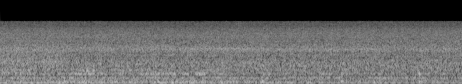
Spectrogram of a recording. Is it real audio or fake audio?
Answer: real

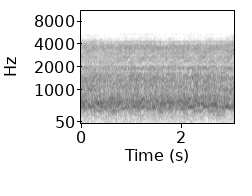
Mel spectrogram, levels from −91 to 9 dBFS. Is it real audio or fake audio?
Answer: fake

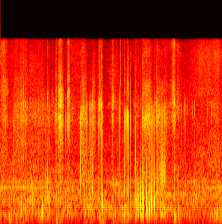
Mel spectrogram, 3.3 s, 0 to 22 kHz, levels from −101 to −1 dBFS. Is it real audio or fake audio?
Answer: real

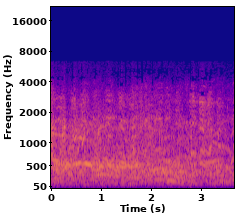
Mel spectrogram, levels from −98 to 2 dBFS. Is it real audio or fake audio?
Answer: real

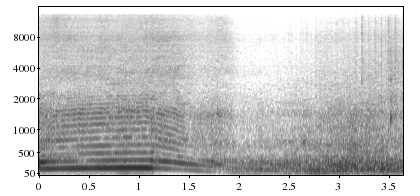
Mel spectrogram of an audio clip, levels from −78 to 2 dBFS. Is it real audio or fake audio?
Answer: fake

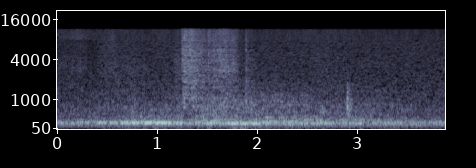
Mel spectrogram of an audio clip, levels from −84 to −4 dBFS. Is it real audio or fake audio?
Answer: real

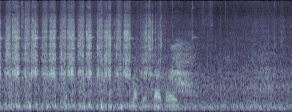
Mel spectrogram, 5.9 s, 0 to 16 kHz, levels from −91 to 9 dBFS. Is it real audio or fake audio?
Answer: real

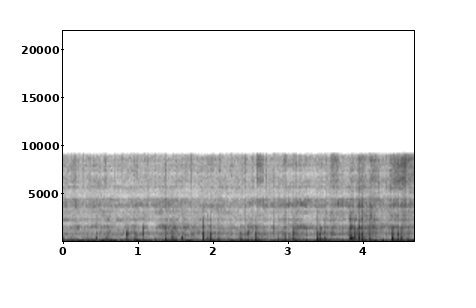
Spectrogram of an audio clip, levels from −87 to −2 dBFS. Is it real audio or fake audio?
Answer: fake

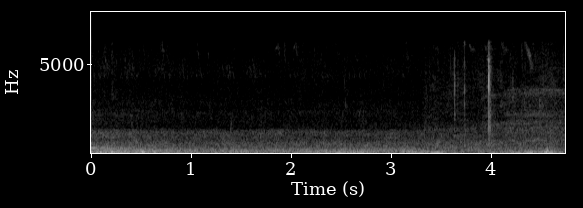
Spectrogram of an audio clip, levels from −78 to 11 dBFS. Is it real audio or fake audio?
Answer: real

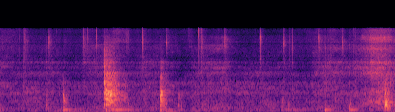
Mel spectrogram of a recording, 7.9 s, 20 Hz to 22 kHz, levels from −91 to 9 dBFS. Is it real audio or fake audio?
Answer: fake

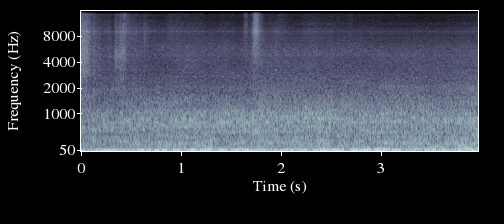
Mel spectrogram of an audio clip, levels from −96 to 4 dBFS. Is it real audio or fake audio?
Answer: fake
